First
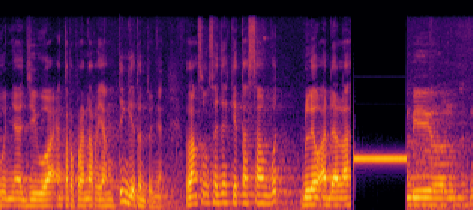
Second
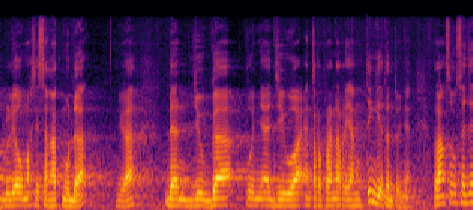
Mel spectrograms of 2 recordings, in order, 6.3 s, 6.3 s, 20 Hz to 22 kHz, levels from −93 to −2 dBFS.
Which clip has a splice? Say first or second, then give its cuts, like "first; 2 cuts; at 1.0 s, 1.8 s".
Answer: first; 1 cut; at 5.3 s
